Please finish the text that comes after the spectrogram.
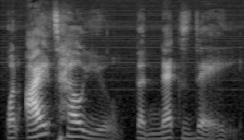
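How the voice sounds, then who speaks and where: A woman hosting a podcast, chatting casually and telling lively stories that she acts out, sometimes dropping to a whisper. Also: deep voice, takes it slowly, slightly rough. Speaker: podcast host. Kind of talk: casual chat and storytelling.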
